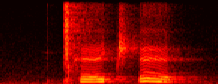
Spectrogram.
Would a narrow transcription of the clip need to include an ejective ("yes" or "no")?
yes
